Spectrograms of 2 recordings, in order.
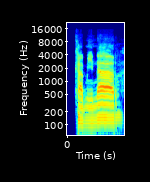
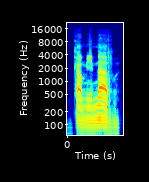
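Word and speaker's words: caminar: Ha dia bukan abla bukan. Ha bukan abla kamina ataupun est bukan. Dia kena sebut ablar, kaminar, estar. Okey. R tu kena bunyi.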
